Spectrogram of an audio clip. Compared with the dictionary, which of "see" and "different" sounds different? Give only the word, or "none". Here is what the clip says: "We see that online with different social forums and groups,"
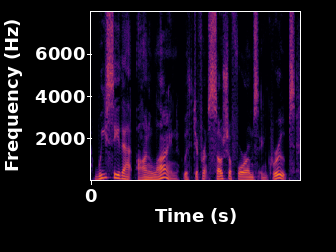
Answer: none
